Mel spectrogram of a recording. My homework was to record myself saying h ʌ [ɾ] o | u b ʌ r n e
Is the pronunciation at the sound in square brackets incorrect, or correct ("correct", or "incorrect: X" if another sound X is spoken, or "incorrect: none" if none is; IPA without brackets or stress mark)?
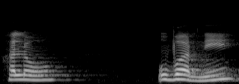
incorrect: l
